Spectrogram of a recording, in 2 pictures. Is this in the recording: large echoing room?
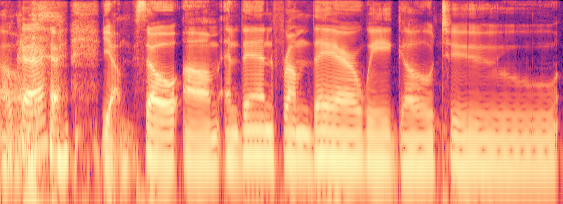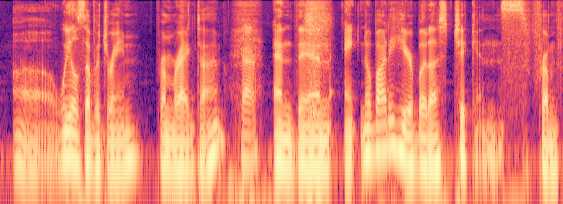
no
